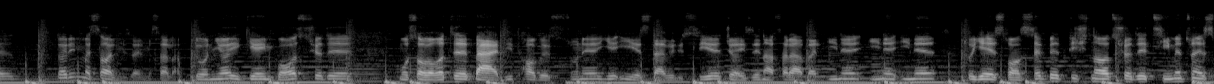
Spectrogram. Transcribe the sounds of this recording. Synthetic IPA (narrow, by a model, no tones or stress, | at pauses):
d̪ɒːɾiːmːe̞sɒːlmizɒ̰ɾḭmæsælæ̰nd̪̥onjɒːjeɟejmbɒːzʃo̞d̪e̞ | mo̞sɒːbe̞ɣɒːt̪ʰe̞bæʔd̪iːt̪ʰɒːbe̞st̪uːnejeʔiest̪æbilisied͡ʒɒːjezejenæfæɾeævːæliːneiːneʔiːnet̪ʰo̞jeːspɒnse̞ɾbed̪̚pʰiːʃnehɒːd̪̥ʃo̞d̪e̞t̪ʰiːme̞t̪ʰunes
